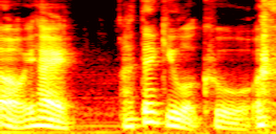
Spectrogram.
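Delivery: put-on laid-back, matter-of-fact, smooth, blunt delivery. Retelling a stranger's compliment again: imitating a blunt, chill, smooth delivery. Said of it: "blunt, yet chill and smooth".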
